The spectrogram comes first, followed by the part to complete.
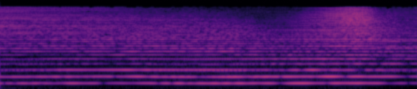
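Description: Film score music: a single long note from a wind instrument, held steadily on its own, swelling slightly near the end.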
